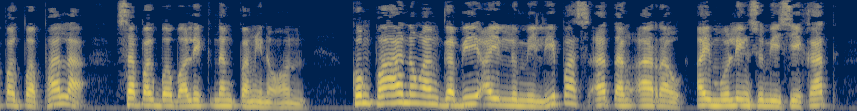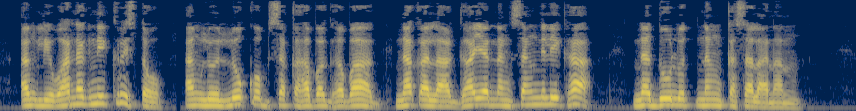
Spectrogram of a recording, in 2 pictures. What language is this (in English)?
Filipino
